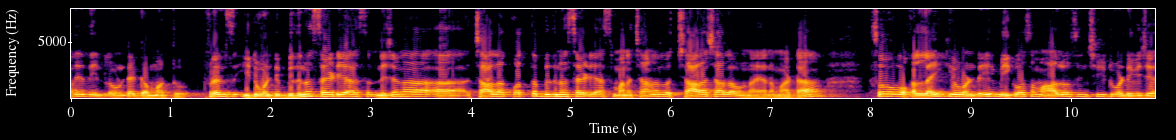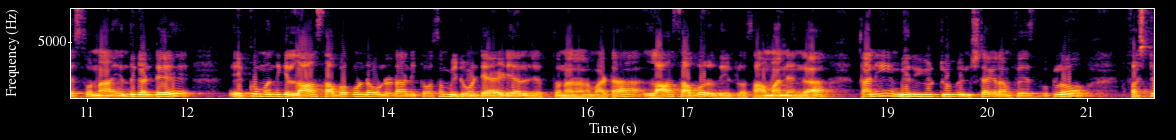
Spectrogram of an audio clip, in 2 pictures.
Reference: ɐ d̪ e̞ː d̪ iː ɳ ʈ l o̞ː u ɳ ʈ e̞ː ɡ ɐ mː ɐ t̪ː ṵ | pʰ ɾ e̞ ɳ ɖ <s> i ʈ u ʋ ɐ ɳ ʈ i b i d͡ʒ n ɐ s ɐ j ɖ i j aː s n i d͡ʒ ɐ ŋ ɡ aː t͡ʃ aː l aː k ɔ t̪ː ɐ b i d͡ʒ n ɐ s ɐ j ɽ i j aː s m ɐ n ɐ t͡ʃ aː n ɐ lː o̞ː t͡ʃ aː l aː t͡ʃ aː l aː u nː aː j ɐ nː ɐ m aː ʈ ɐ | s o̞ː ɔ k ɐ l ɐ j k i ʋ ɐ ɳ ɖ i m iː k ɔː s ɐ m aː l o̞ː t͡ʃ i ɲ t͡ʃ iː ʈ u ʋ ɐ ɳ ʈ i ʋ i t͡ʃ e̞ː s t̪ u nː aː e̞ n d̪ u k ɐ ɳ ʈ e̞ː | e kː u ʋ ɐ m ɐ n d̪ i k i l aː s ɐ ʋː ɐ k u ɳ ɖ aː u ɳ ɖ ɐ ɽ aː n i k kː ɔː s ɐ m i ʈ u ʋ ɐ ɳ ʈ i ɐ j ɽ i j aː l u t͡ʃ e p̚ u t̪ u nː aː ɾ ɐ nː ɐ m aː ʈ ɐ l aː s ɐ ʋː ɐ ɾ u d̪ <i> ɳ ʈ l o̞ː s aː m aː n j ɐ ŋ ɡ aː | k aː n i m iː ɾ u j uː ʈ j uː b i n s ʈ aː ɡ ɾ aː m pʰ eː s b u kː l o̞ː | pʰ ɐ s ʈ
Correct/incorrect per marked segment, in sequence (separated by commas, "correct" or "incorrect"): correct, incorrect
